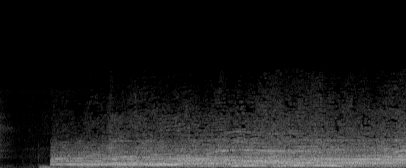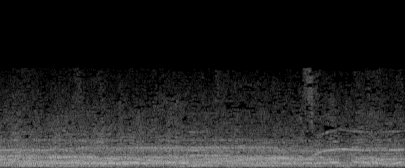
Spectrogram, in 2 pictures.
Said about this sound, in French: Et en troisième place, sur le podium On a le Barin, en Alsace. À Célesta, on note une performance de huée extrêmement impressionnante.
